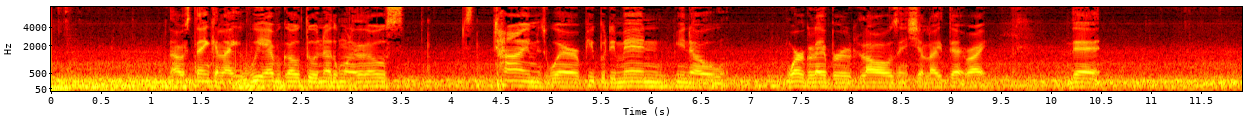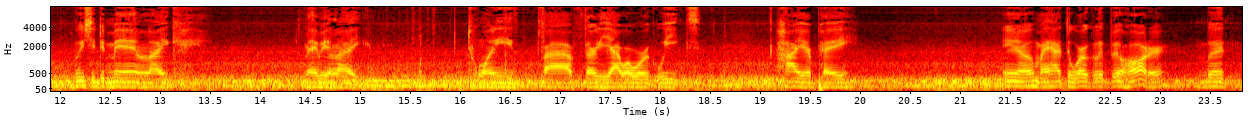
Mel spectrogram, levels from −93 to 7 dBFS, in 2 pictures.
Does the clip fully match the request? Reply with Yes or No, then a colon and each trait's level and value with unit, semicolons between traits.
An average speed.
No: slow, 130 wpm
